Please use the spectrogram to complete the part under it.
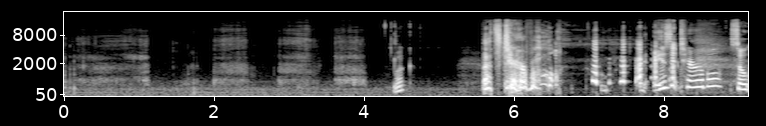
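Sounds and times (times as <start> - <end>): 
pen scratching across paper drawing scissors: 0.0 - 1.2, 2.0 - 4.1
speech: 4.4 - 4.7, 5.7 - 6.7, 7.9 - 9.1.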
